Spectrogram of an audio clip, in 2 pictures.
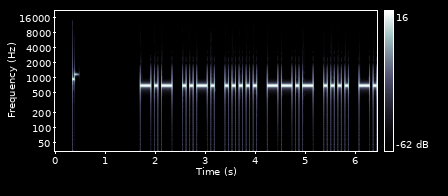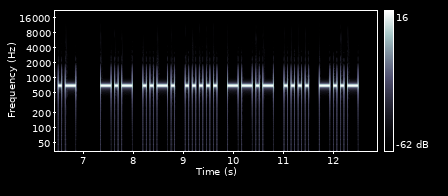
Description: Morse code, heard as a keyed tone, about 17 wpm, 700 Hz. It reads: KF5QHX KF5QHX
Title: USA Call Signs Repeated 2x 17wpm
